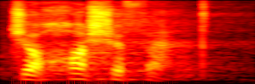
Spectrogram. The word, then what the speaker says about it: Jehoshaphat: I will gather all the nations and bring them down to the valley of Jehoshaphat. Well done for your pronunciation there. It's hard work to say that.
